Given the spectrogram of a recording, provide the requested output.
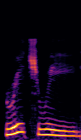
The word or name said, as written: richweed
